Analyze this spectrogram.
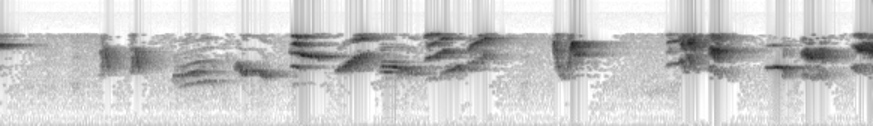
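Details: Orange-headed thrush pouring out a full 'Rock'n Roll' masteran song: a varied sequence of slurred whistles and high chattering notes, nearly a hundred per minute and irregularly spaced, over a low hum.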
